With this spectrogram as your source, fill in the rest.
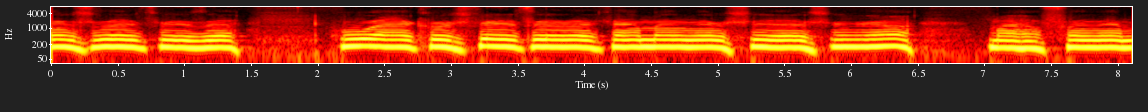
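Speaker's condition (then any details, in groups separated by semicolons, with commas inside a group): ALS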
